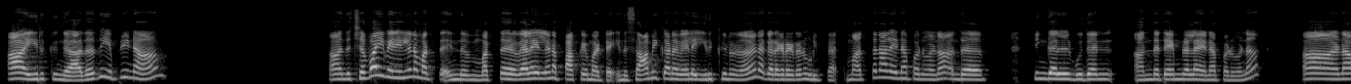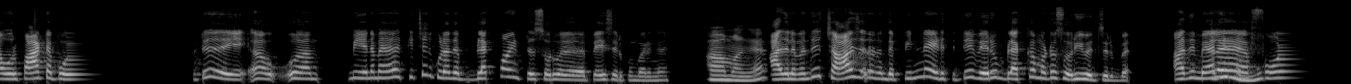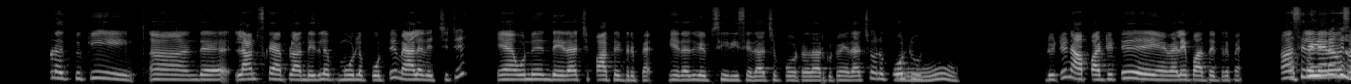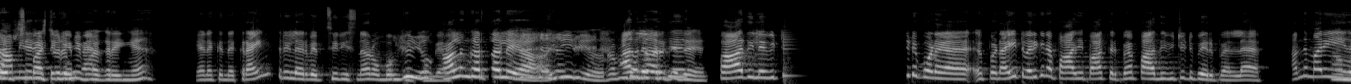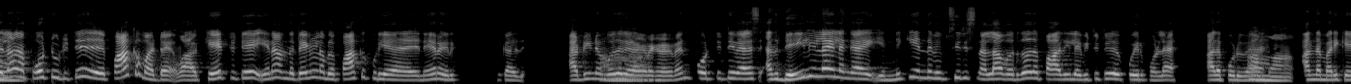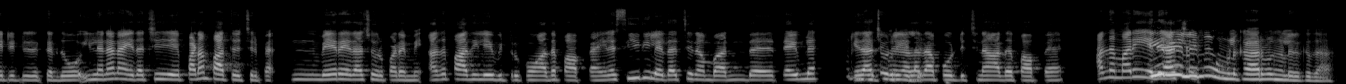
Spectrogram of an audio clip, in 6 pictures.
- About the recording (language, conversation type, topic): Tamil, podcast, உங்கள் வீட்டில் காலை நேர பழக்கவழக்கங்கள் எப்படி இருக்கின்றன?
- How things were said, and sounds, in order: mechanical hum; distorted speech; in English: "பிளேஸ்"; surprised: "அது என்னங்க?"; tsk; in English: "லேண்டுஸ்கேப்"; in English: "மோடுல"; in English: "வெப் சீரீஸ்"; surprised: "ஓ!"; "பாட்டுக்கு" said as "பாட்டுட்டு"; in English: "வெப் சீரீஸ்"; in English: "கிரைம் திரில்லர் வெப் சீரீஸ்னா"; laugh; in English: "வெப் சீரீஸ்"; in English: "சீரியல்"; tapping; in English: "சீரியல்லையுமே"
